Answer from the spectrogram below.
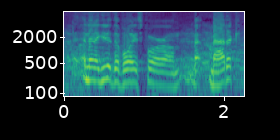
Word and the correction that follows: MODOK: MODOK, which is a Marvel series.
